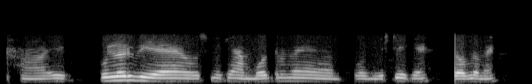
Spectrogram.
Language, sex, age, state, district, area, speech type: Hindi, male, 18-30, Rajasthan, Jodhpur, rural, conversation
